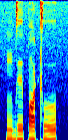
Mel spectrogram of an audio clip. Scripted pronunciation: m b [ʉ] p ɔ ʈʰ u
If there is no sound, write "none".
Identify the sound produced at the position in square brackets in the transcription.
ɨ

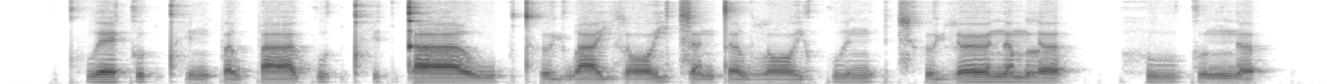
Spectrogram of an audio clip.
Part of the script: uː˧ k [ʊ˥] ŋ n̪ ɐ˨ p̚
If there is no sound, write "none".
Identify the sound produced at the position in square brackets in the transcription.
ʊ˨˧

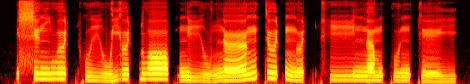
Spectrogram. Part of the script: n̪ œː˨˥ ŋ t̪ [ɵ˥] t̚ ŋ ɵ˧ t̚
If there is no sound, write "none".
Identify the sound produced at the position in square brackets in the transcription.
ɵ˥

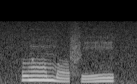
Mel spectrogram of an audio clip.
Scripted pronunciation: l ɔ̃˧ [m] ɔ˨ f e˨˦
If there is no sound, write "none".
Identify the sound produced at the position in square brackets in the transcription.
m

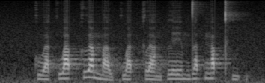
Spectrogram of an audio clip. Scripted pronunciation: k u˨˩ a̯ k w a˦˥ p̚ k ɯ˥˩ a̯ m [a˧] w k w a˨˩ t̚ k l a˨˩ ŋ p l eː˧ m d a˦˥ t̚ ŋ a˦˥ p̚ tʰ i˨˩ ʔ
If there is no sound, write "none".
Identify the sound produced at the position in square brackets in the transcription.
a˩˦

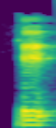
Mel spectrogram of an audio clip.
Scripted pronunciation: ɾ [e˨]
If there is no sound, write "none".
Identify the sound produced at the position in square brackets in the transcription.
e˨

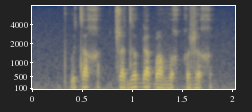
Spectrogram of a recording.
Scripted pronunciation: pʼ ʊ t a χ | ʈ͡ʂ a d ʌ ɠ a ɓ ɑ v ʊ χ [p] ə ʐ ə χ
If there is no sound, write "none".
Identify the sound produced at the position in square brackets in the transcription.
q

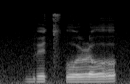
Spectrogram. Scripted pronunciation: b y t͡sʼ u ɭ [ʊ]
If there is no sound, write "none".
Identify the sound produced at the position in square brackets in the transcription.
ʊ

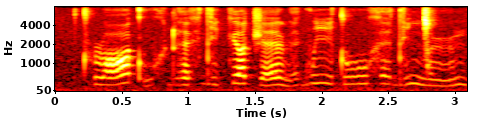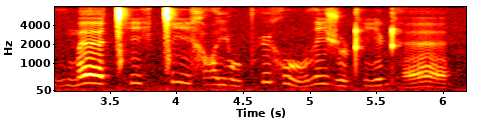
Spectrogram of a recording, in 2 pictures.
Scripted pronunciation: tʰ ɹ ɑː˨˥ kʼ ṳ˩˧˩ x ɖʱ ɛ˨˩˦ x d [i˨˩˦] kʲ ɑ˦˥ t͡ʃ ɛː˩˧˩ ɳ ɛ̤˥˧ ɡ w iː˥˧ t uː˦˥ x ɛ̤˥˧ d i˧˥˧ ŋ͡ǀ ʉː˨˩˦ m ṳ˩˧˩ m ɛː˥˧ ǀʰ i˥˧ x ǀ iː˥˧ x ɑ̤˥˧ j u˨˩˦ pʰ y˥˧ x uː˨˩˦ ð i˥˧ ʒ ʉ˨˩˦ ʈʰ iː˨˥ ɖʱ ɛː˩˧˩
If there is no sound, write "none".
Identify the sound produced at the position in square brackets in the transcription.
i˨˩˦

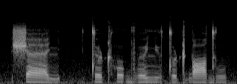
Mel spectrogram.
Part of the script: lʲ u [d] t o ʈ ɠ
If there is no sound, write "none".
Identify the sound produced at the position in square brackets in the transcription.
none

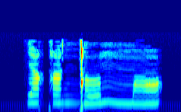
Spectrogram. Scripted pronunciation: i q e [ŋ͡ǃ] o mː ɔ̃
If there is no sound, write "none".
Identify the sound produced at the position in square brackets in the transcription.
ŋ͡ǃ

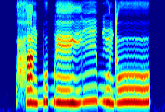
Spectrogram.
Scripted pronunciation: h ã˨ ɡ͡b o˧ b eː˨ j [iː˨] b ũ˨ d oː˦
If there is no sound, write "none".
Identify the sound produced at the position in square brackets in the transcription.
iː˦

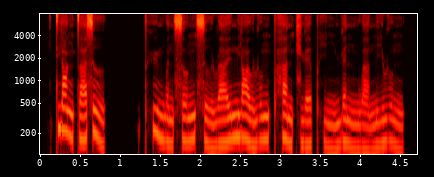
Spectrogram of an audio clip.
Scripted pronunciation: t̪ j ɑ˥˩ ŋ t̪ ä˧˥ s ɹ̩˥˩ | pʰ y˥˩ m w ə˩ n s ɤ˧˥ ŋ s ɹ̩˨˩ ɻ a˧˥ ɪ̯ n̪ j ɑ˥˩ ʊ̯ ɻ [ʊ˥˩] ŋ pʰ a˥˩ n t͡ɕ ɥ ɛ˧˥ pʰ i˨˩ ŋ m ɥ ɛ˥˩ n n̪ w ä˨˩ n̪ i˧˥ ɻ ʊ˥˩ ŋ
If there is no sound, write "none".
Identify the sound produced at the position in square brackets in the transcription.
ʊ˥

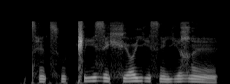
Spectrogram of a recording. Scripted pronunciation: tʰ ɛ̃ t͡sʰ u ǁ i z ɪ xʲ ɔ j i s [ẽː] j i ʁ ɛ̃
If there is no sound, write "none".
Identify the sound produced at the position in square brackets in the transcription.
ẽ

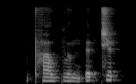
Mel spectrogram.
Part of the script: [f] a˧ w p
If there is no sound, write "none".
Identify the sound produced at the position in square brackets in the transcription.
pʰ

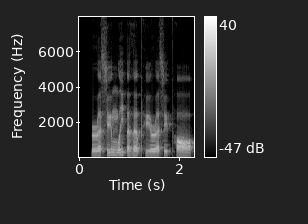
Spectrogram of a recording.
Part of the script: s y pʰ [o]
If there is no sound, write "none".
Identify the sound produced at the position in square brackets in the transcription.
ɔ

